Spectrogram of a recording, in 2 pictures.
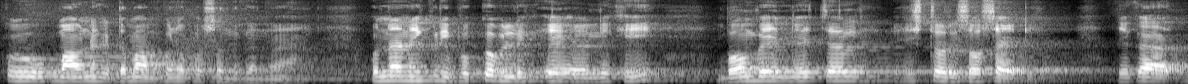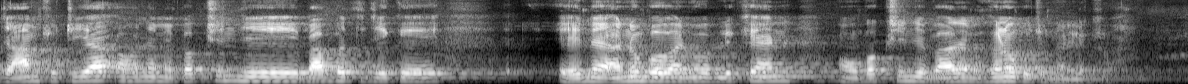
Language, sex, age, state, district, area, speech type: Sindhi, male, 45-60, Gujarat, Junagadh, urban, spontaneous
